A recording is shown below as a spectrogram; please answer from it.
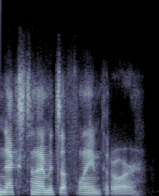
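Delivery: muttering under breath. Voicing a character after a fight: muttering under breath. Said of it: "I mutter under my breath".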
